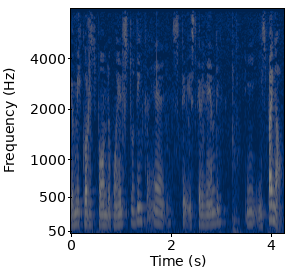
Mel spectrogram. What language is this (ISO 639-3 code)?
por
